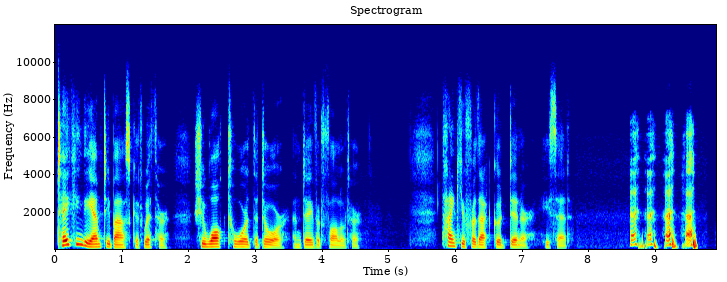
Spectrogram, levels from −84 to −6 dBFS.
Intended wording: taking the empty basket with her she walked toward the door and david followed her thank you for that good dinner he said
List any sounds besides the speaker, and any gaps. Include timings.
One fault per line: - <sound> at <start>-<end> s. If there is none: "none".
- laugh at 8.6-9.7 s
